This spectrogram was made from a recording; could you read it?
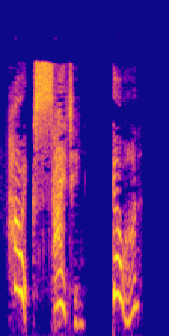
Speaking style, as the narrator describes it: breathed Tuppence

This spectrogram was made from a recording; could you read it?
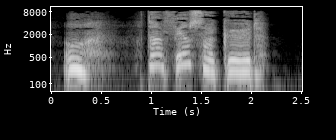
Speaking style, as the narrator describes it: I mumbled

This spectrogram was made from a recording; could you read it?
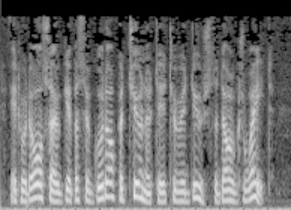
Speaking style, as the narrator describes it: remarked rather sternly

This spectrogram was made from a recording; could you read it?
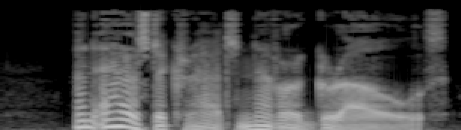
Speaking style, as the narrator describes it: purred Fireworm sweetly

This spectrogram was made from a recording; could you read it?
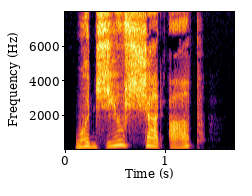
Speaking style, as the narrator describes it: she growled

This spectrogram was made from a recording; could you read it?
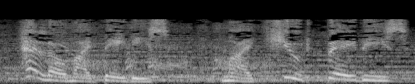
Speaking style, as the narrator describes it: she exclaimed

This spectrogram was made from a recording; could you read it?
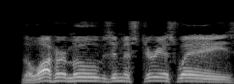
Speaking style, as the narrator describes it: I boomed in my loud magician's voice

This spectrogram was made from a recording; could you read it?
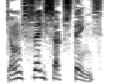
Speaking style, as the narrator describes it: he croaks, looking on the verge of tears

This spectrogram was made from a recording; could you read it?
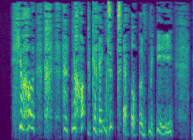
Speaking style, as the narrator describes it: giggled the presenter

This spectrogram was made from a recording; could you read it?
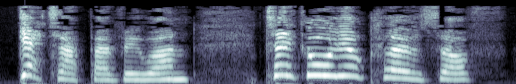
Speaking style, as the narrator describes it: the same woman's voice shouting

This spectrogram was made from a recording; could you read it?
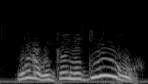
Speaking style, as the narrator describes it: Ben cried

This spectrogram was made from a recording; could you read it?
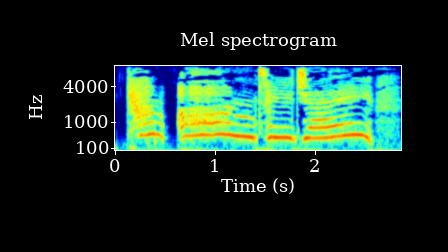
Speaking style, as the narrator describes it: cried the girls

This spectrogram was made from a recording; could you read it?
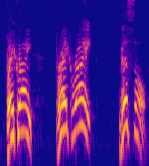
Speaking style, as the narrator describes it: Evans screamed

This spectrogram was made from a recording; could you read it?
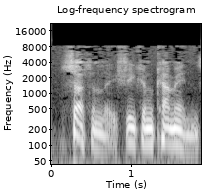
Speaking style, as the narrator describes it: said the man sleepily

